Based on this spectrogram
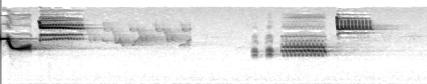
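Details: Singing wood thrush giving a clear falling whistle, a high shimmering trill and soft chatter, then after a short pause two brief notes leading into a sustained flute-like phrase with a buzzy high ending.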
